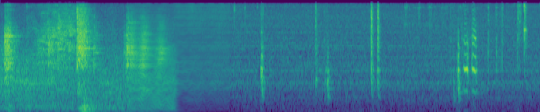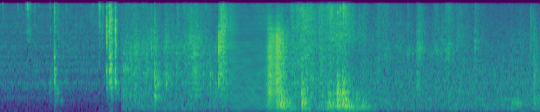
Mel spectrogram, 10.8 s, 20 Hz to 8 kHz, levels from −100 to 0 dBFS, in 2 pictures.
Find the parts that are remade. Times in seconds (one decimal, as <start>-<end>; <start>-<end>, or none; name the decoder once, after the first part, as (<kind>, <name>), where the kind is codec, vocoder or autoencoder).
1.3-2.3 (vocoder, Vocos); 7.7-8.2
